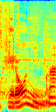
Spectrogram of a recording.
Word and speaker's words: Jerónima: Oh, Jerónima. Ajá. Acento en la O.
